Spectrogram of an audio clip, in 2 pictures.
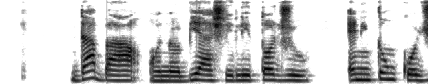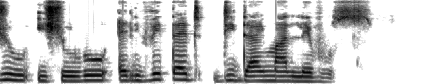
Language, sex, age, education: Yoruba, female, 15-29, tertiary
